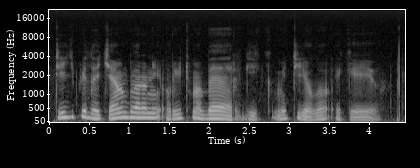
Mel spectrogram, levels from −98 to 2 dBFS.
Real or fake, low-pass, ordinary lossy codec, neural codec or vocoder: fake; none; none; vocoder, 44.1 kHz, 128 mel bands every 512 samples, BigVGAN v2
